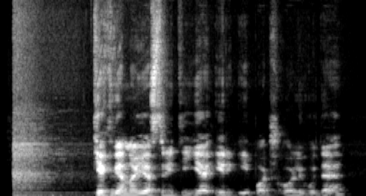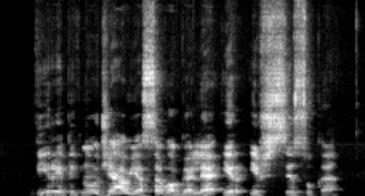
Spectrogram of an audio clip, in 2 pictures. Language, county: Lithuanian, Kaunas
